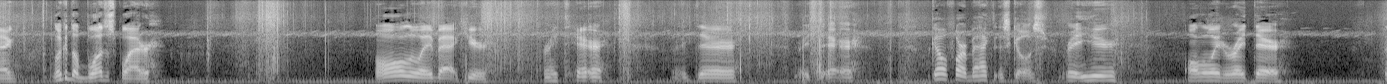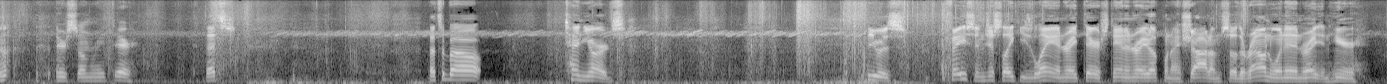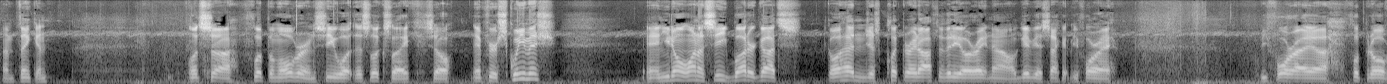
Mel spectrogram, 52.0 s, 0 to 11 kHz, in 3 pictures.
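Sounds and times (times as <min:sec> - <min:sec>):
quiet outdoor background: 0:00.0 - 0:52.0
rustle in dry grass: 0:01.7 - 0:38.8, 0:48.1 - 0:52.0.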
